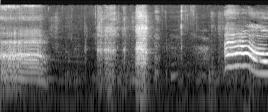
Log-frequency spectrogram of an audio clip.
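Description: A cartoon guard dog whimpering and growling in short tonal yelps and whines separated by brief pauses, loud and close, with cartoon voices and effects around it.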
